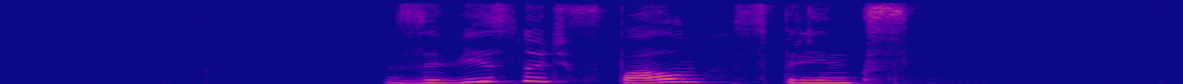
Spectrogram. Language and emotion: Russian, neutral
